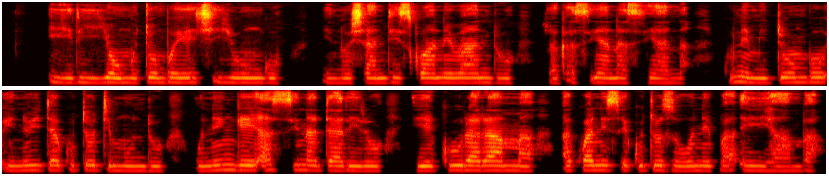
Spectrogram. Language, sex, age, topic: Ndau, female, 25-35, health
